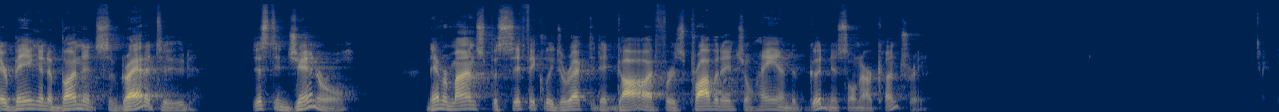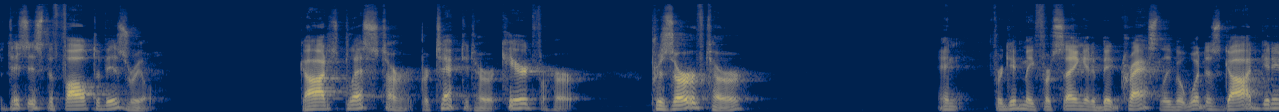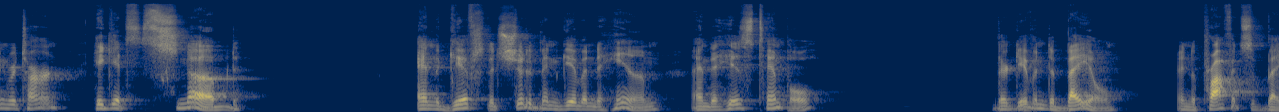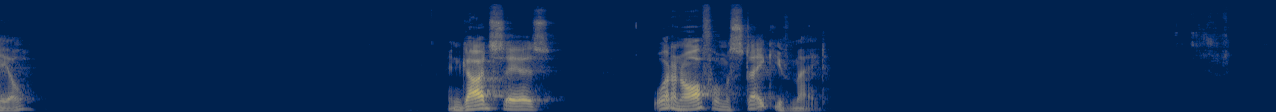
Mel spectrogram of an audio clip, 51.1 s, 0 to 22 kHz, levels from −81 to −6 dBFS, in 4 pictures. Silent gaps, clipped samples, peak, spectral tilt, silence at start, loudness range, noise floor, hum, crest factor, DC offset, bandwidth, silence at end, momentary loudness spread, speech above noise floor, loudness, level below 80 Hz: none; under 0.1%; -6 dBFS; -2.5 dB/octave; 0 s; 8 LU; -83 dBFS; none; 30 dB; under 0.1%; 19 kHz; 0.5 s; 15 LU; 50 dB; -32 LUFS; -68 dBFS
